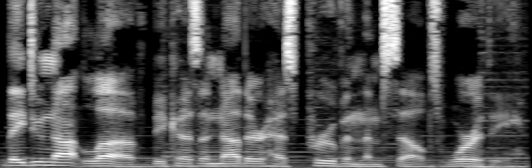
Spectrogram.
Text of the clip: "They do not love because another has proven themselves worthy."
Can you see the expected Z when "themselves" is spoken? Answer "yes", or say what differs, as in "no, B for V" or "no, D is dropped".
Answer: yes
